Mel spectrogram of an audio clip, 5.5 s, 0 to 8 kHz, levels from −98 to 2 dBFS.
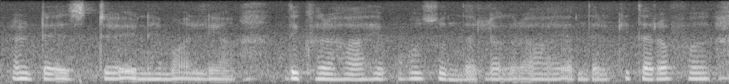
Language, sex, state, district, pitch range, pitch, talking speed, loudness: Hindi, female, Uttarakhand, Uttarkashi, 190-205 Hz, 195 Hz, 155 wpm, -18 LUFS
